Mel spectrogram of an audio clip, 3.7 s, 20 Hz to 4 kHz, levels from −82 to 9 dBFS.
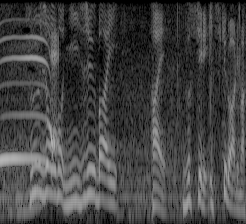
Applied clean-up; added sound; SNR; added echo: none; none; none; none.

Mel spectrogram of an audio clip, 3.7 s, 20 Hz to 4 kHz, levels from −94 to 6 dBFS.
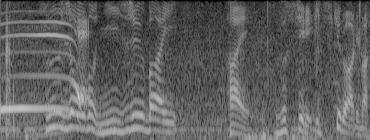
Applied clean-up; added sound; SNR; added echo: none; Hands; 13 dB; none.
